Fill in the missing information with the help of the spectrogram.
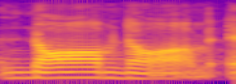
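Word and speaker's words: Gnom Gnom: I find delicious low-carb recipes at Nom Nom, and it's spelled GNOM-GNOM. And they have great recipes on there.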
